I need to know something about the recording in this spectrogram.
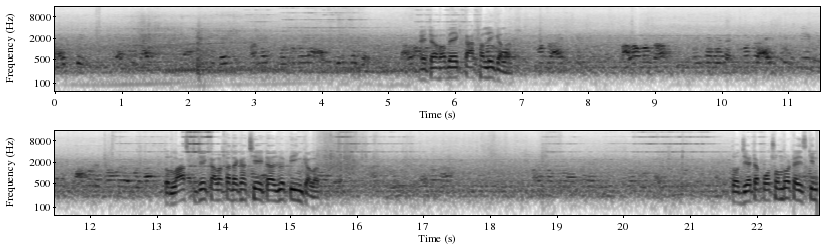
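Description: A young man speaks with animation into a clip-on microphone, close by.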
